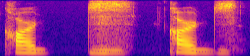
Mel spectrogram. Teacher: airflow when it goes up for the D cards cards so there's a little delay because you have a pause for the blocking of the airflow · for cards your tongue completely blocks the airflow when it goes up for the D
